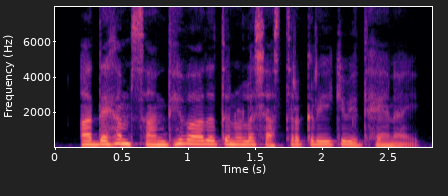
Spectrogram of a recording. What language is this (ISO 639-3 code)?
mal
